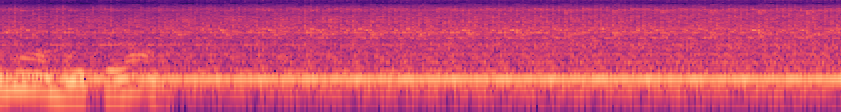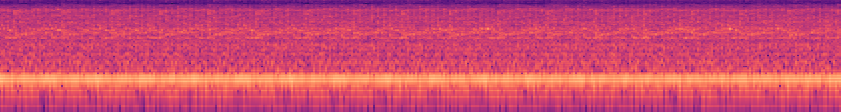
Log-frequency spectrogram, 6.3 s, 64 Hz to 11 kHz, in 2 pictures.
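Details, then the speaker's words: Deutz V8 diesel injection pump from the MAN Kat truck, which could only reach 50 km/h, run on a test bench: steady, even mid-pitched drone at one constant speed, no knocks, sounds like a V8 engine, normal operation. "voici la pompe. on dirait vraiment un moteur v8 qui tourne là. Je ne pensais vraiment pas que ça faisait un bruit de moteur,"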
